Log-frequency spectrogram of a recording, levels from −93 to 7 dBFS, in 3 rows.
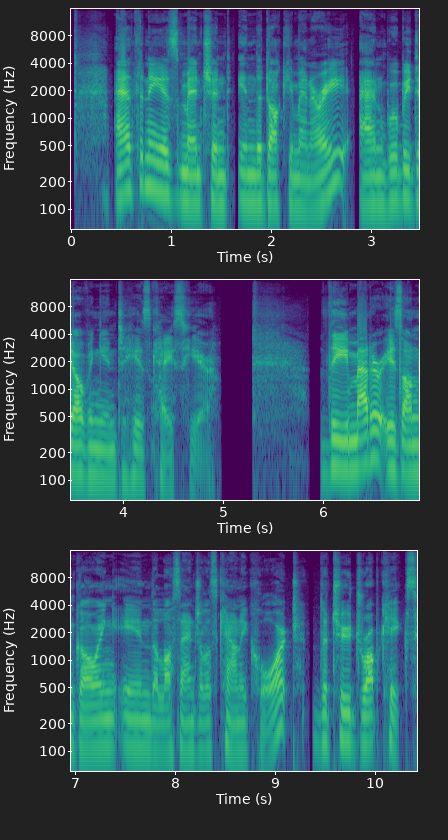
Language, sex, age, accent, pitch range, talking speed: English, male, 30-49, Australian, 105-125 Hz, 155 wpm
